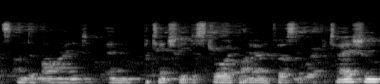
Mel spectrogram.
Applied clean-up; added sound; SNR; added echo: classical method WPE with log-MMSE.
